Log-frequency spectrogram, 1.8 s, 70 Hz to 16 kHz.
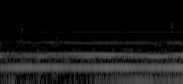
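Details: Polaris Ranger 570 UTV at key-on before starting: a steady, even electric buzz holds at one pitch for about five seconds then stops; normal fuel pump priming hum.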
